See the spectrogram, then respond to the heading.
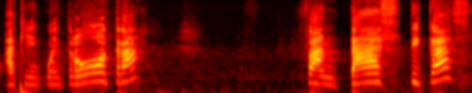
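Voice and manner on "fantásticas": "Fantásticas" slowly, with a long stressed "tás". Shown as a demonstration. Teacher pointing out an accent, "Fantásticas" stretched on "tás". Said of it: "también tiene acento".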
